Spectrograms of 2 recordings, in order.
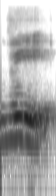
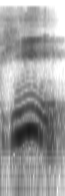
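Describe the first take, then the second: First: The letter starts with a sound between v and b. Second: The letter starts with a hard, breathy bh sound. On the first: The speaker calls it right. "ভি এর উচ্চারণটা হচ্ছে ভি এবং বি এর মাঝামাঝি" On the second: The speaker calls it wrong. "আমরা বলি ভি"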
